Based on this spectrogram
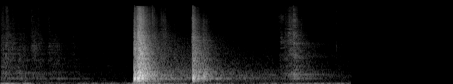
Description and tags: Recorded in an abandoned factory in Dublin.
bang, clang, crash, factory, industrial, metal, noise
